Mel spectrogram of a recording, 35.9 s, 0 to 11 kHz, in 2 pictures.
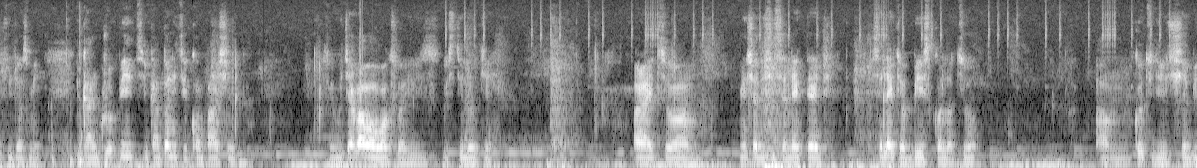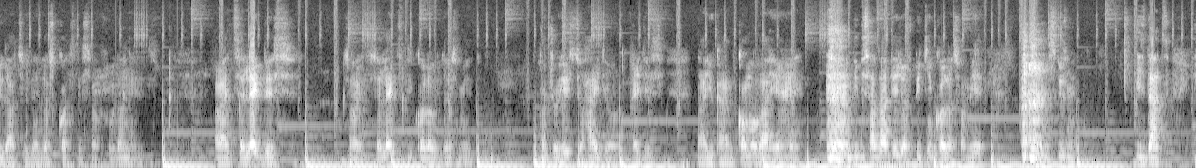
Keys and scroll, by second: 3.9 space, 9.4 space, 24.4 space, 27.8 space.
